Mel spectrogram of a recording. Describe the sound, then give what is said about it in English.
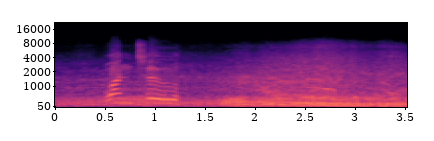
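A brief shout or raised voice rings out, then the buzzing engine noise of four police motor scooters swells and grows louder as they approach through a noisy street scene during a demonstration in Washington, with traffic stopped. “Here come the police.”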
